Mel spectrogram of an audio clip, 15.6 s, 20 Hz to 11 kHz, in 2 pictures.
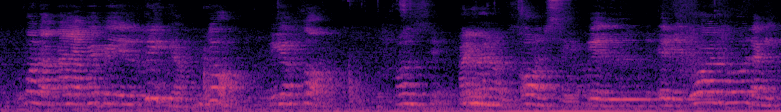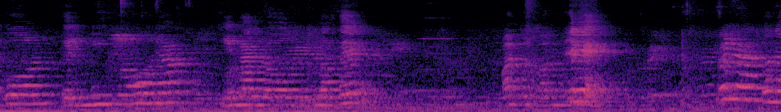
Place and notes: Reina Victoria, one of the many elevator in Valparaiso, elevator ride downwards, station ambience
(Sony PCM D50, OKM2)
Región de Valparaíso, Chile, November 2015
